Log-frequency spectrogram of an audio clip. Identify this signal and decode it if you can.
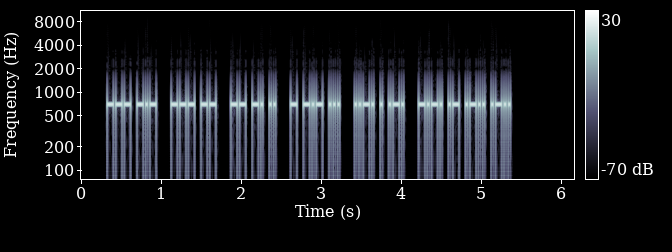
Morse code, heard as a keyed tone, about 44 wpm, 700 Hz. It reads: OK OM MNI TKS FER CALL
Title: Common QSO Phrases 45wpm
